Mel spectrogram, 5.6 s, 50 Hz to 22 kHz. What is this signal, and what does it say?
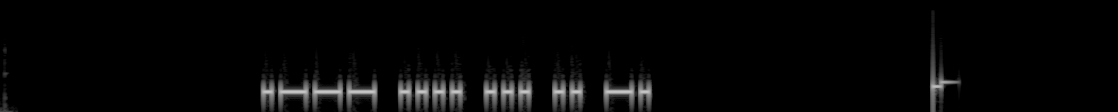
Morse code, heard as a keyed tone, about 27 wpm, 700 Hz. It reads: JHSIN
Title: Code Groups - 5 Letters - 28wpm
